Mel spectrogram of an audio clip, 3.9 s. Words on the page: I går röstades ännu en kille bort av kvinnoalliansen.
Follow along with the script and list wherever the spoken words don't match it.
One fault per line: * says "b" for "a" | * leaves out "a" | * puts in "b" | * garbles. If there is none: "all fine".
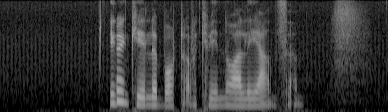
* leaves out "går röstades ännu"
